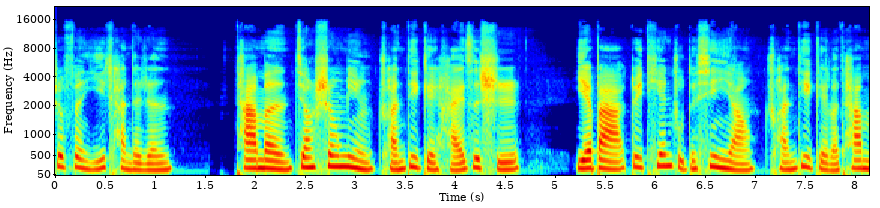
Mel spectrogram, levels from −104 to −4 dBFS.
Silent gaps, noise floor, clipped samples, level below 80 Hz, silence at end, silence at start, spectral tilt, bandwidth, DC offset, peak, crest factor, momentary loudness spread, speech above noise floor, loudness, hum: none; -69 dBFS; under 0.1%; -48 dBFS; 0 s; 0 s; -6 dB/octave; 14 kHz; under 0.1%; -2 dBFS; 18 dB; 9 LU; 51 dB; -19 LUFS; none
